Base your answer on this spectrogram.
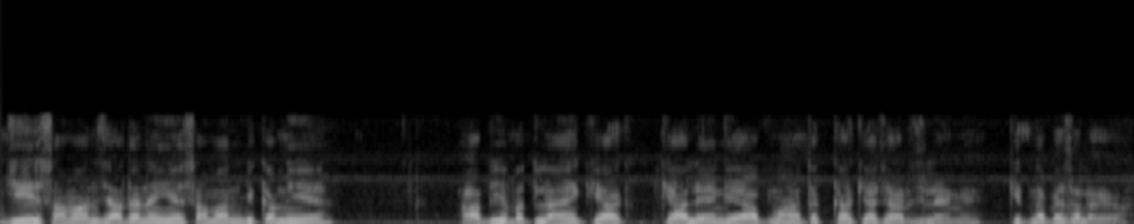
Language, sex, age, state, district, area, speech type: Urdu, male, 30-45, Uttar Pradesh, Saharanpur, urban, spontaneous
